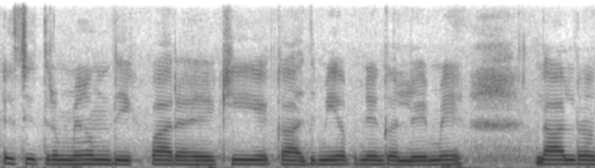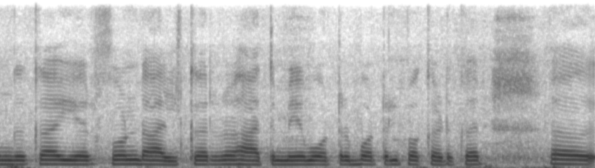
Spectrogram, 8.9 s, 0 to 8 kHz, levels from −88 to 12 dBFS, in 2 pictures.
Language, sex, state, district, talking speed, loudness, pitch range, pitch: Hindi, female, Uttar Pradesh, Jalaun, 180 wpm, -12 LUFS, 190-205 Hz, 195 Hz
